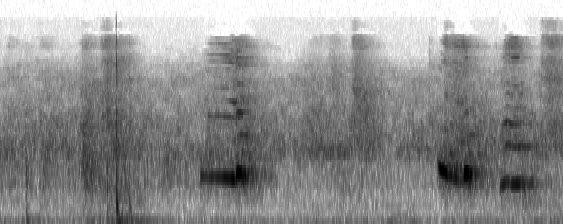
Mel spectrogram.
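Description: Baby macaque crying with short, high calls: one a little before two seconds in, then two more close together near the end.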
